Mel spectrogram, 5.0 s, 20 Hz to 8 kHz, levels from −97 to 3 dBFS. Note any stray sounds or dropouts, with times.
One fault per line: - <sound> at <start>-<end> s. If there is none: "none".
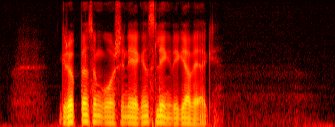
none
